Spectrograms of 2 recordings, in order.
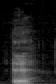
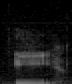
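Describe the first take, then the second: First: The vowel is short. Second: The vowel is long. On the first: "Short I" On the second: "long I"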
